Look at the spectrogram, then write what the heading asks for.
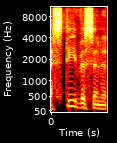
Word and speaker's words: Steveson: things I've heard people I've heard people pronounce it Steveson, so I don't know if that if that is better for you or if that's more correct. But yeah, Steveson is how I've heard it pronounced and how I pronounce it.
